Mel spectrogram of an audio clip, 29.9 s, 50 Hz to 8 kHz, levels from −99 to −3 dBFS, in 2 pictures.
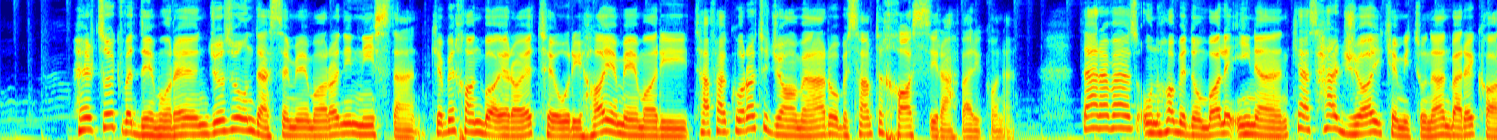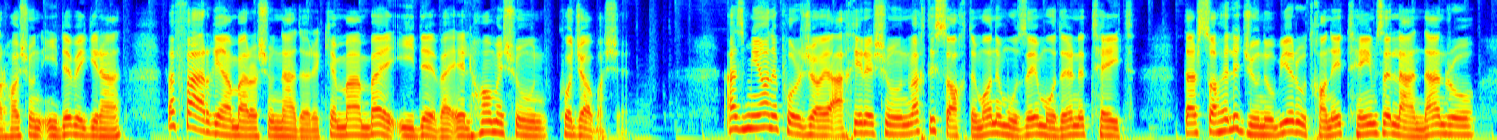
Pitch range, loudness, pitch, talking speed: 115-155 Hz, -20 LUFS, 130 Hz, 135 wpm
